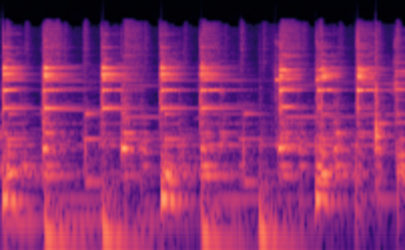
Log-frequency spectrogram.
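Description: Dance music of struck, ringing metallic percussion over a deep drum, in a steady beat of about two strikes a second.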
